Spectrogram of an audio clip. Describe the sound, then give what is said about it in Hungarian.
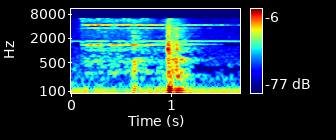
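A telephone rings with a steady, high electronic tone that holds for the whole short moment, fairly quiet, with a brief knock partway through and no voices. “Telefon!”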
